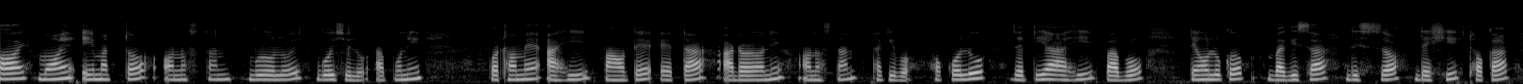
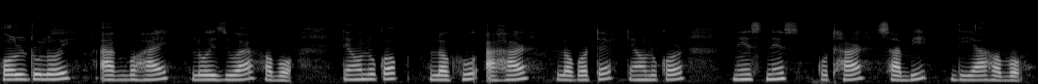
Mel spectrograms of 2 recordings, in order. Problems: none marked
